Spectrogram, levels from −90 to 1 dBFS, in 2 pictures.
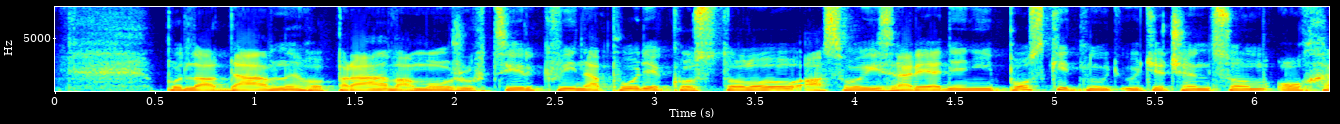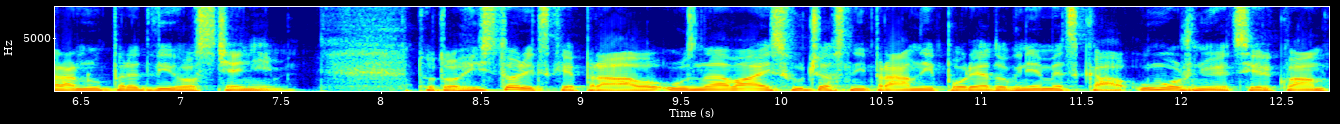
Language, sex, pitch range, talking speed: Slovak, male, 105-135 Hz, 135 wpm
